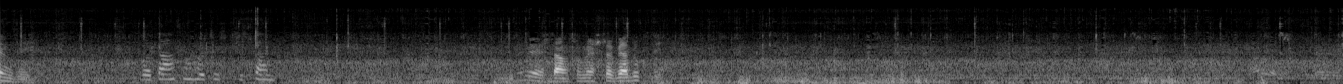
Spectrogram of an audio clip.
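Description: Bicycle tyres hum steadily on an asphalt road.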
